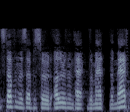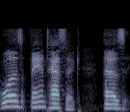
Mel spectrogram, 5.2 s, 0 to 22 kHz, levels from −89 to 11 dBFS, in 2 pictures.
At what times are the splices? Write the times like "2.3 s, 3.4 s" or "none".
1.5 s, 2.1 s, 2.5 s

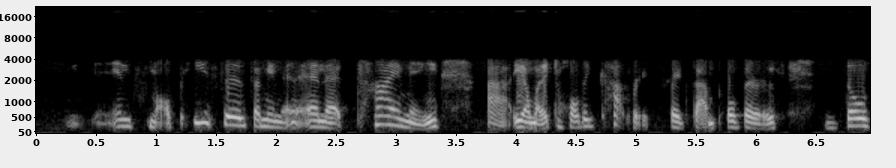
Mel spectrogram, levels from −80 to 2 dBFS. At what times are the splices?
4.3 s

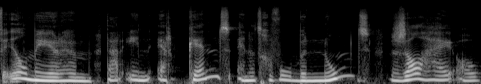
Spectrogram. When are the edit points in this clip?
1.0 s, 3.8 s

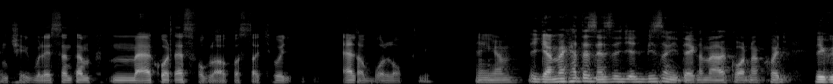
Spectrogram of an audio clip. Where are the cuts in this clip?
1.0 s, 2.7 s, 3.5 s, 4.5 s, 6.0 s, 7.0 s

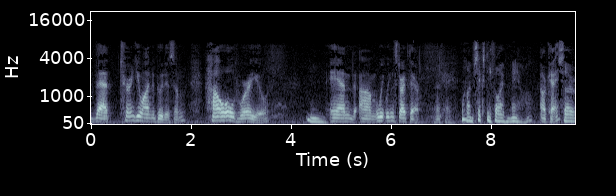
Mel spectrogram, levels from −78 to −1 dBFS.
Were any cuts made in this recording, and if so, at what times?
7.3 s

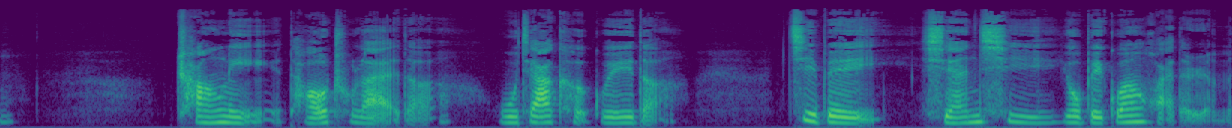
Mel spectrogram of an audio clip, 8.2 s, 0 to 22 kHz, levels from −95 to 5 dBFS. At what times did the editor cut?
none

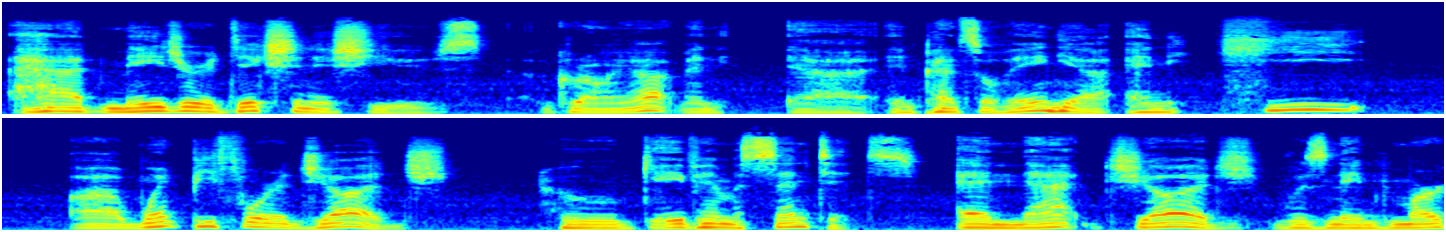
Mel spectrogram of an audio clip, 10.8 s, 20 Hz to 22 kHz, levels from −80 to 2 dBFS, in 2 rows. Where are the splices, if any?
4.5 s, 7.3 s, 8.9 s

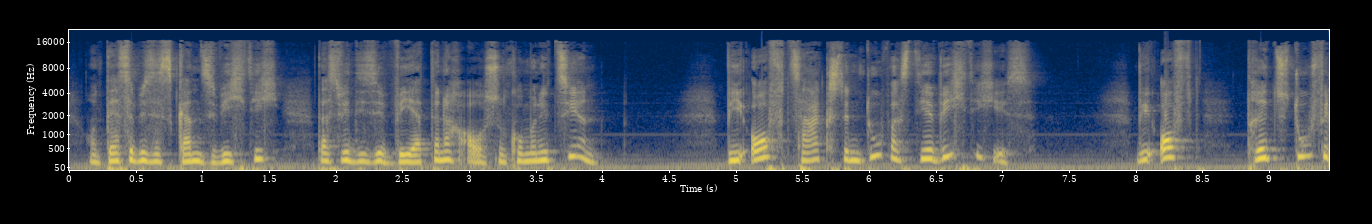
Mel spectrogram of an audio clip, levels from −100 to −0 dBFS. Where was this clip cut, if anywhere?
none

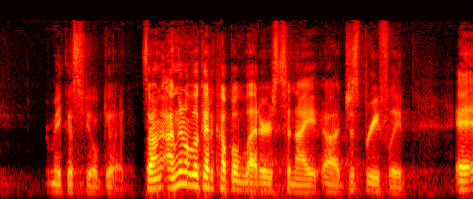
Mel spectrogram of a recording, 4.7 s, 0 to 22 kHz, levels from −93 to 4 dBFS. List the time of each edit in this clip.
1.4 s

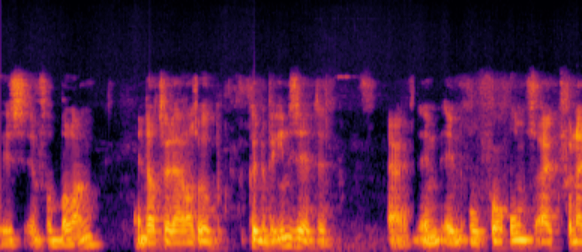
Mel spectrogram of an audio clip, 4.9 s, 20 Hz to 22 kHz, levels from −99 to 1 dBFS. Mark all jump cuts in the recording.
1.0 s, 1.6 s, 2.2 s, 3.4 s

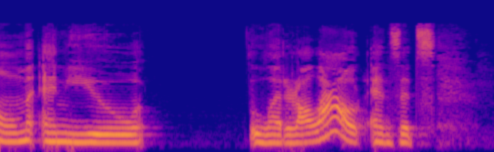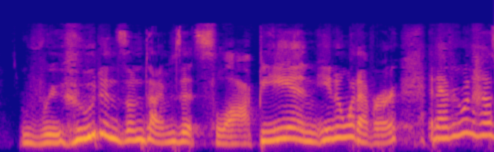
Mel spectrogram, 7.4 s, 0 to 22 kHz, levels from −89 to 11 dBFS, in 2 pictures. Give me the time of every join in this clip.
3.0 s

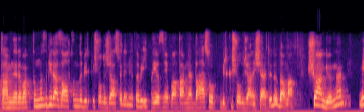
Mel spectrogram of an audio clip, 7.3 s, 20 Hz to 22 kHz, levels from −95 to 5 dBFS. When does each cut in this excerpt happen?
0.9 s, 3.0 s

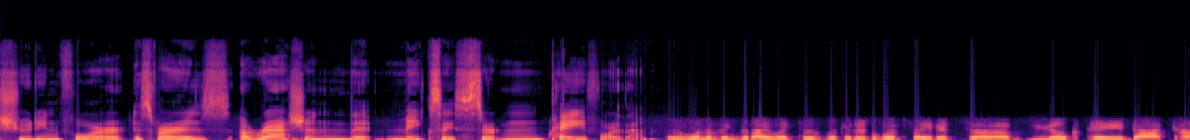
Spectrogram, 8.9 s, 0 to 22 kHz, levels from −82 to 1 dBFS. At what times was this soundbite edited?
none

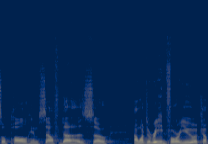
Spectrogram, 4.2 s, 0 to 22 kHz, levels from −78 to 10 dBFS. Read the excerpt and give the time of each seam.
none

